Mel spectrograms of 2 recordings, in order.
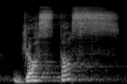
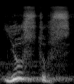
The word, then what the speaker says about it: justus: The adjective justus, that maybe you would pronounce justus in English, but justus is the Latin pronunciation. G-U-S-T-U-S, you can see just in it.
